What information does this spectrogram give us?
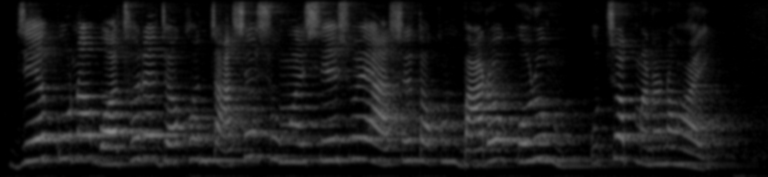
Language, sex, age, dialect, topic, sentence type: Bengali, female, 25-30, Northern/Varendri, agriculture, statement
